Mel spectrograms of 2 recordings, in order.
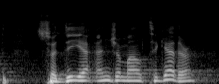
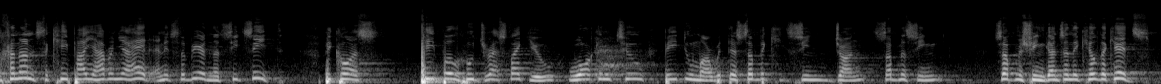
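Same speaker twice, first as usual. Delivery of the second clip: higher, earnest voice of Jamal; quoting Jamal; 6 semitones higher than usual. Retold or imitated. Jamal explaining to Hanan why kids cry. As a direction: voice the friend pleading his point.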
